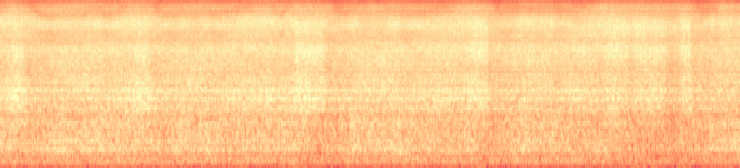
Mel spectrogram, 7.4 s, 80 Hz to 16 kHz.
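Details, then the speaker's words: Sandblaster using worn leftover blast-cabinet media on 1968 Triumph TR250 flanges to remove surface rust before priming: loud steady high-pitched hiss of air and grit with small surges as gun moves; running normally. "probably do a little bit more blasting here just to get a little bit of surface rust off here before we go ahead and prime it"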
